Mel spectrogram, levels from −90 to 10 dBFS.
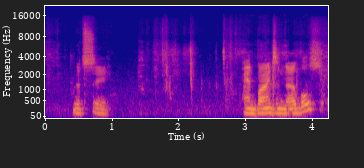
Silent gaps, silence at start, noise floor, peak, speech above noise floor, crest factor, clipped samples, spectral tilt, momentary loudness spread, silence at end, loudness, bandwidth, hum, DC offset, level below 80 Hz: none; 0.4 s; -51 dBFS; -4 dBFS; 32 dB; 20 dB; under 0.1%; -5.5 dB/octave; 22 LU; 0 s; -21 LUFS; 14.5 kHz; none; under 0.1%; -56 dBFS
